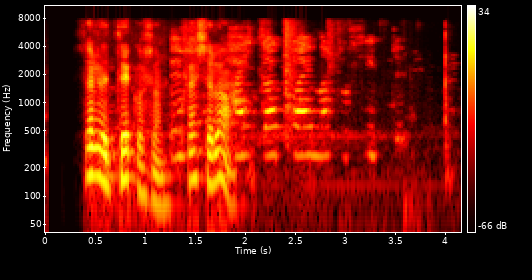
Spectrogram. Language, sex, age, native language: Icelandic, male, 14, Icelandic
